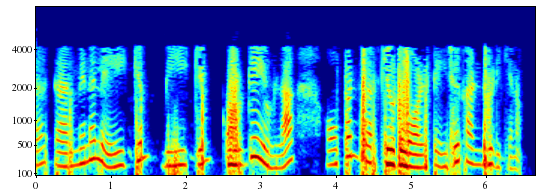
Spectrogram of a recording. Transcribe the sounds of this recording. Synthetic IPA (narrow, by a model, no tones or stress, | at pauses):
ɨʈerminɐlejkʲːum | biːkʲːumkurɡejuɭːɐ | o̞ːpːɐnsɐrkjuːʈːɨʋoːlʈːeːd͡ʑɨkɐɳɖupiɽikʲːɐɳɐm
